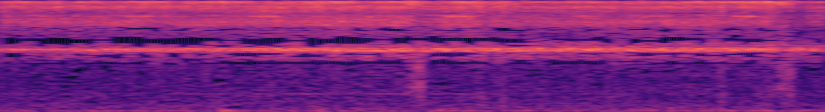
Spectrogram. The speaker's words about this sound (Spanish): En el transcurso de la noche, la música de los insectos que se aparean perturba el aire de la selva.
